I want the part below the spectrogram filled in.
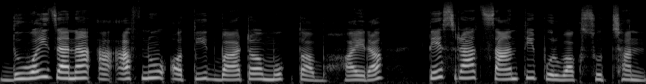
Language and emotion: Nepali, neutral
